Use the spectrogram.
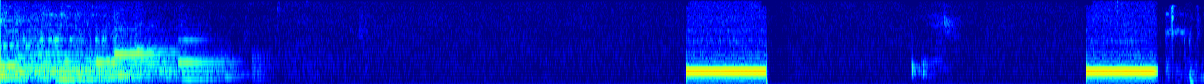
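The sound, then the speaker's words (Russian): Telephone tone dialing of an extension number: two separate electronic keypad beeps, each under a second long, separated by several seconds of near silence with a faint blip in between. “Если знаете добавочный номер сотрудника, то наберите его в тоновом режиме.”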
